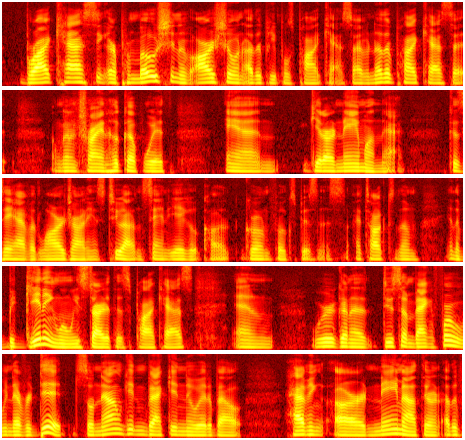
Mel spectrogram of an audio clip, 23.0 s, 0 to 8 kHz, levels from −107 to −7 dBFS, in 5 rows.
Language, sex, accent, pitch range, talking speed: English, male, American, 115-140 Hz, 220 wpm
